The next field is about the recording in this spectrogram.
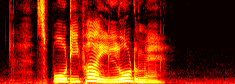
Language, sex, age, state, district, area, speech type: Santali, female, 18-30, West Bengal, Bankura, rural, read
